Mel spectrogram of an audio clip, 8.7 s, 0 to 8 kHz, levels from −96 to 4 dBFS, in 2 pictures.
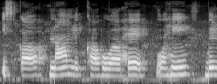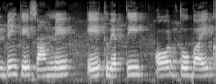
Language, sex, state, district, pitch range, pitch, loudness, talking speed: Hindi, female, Rajasthan, Jaipur, 210-230 Hz, 220 Hz, -12 LUFS, 105 wpm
